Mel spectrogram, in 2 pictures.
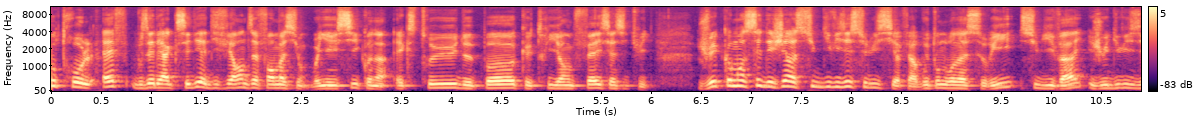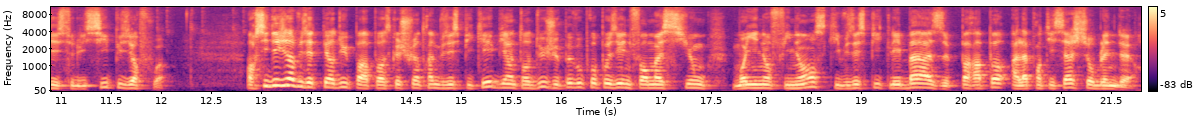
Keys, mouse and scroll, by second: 0.5 ctrl+p, 8.5-9.6 right drag, 10.7 click, 12.0 click, 12.3 click, 13.5-15.2 middle drag.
